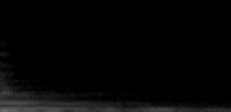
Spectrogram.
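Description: Acoustic guitar's final strummed chord ringing out and slowly fading away at the end of a song.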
